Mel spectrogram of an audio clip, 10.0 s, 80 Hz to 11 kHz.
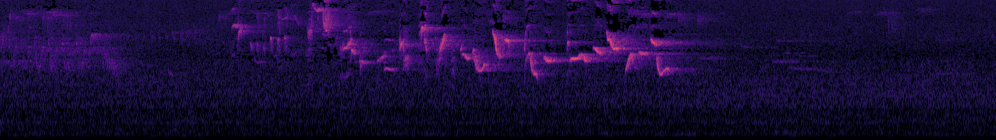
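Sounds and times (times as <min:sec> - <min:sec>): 
Eurasian blackcap Sylvia atricapilla singing clear fluty whistled phrases: 0:02.4 - 0:07.1.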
